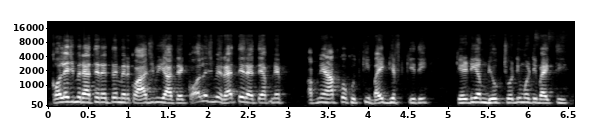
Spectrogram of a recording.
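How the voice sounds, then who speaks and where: A man's voice: high-pitched, flat delivery, fast talker, a bit bright. A man in his twenties, a network marketing guest, giving an earnest and persuasive motivational interview. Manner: earnest, persuasive, mixes English terms.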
